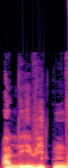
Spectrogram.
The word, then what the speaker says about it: Aleviten: unterscheidet häufig zwischen Aleviten, das ist das das türkische Wort und dem Alawiten in der arabischen Aussprache.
